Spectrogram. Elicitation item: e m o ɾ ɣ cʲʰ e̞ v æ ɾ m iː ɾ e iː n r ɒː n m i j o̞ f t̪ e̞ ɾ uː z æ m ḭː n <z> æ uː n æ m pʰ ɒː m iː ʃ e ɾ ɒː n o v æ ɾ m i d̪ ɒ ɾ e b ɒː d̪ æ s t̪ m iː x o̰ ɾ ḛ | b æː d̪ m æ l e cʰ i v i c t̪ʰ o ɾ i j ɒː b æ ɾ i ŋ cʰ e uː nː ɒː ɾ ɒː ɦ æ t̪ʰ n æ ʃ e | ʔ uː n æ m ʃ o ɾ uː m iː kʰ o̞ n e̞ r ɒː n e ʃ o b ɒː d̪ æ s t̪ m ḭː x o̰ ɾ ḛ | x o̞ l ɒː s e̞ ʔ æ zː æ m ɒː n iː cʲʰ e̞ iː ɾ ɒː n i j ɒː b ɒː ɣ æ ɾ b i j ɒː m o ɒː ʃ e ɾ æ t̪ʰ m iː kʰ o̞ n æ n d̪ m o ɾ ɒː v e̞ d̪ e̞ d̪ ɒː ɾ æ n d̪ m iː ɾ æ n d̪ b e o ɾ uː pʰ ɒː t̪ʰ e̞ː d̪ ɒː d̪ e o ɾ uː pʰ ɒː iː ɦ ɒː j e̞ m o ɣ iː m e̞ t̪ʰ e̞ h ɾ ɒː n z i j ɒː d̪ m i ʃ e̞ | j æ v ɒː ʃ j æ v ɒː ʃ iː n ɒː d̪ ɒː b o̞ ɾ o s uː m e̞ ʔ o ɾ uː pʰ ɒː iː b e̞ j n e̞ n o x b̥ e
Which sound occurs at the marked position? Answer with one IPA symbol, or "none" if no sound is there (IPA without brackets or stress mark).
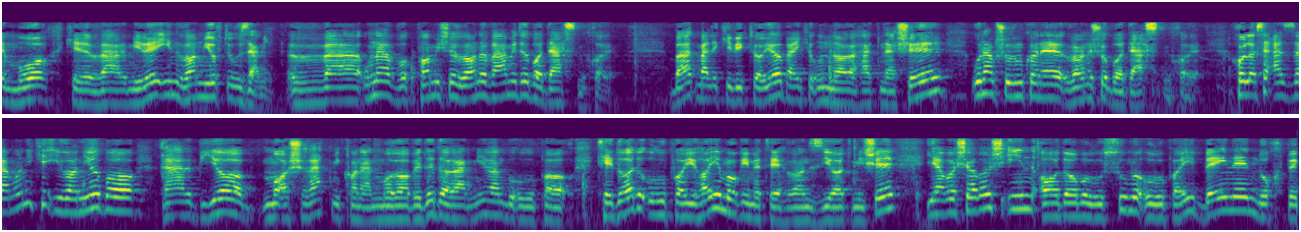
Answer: v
